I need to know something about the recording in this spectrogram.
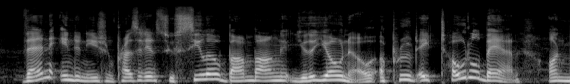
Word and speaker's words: Yudhoyono: Or is it it's like Yudhoyono. Yudhoyono.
